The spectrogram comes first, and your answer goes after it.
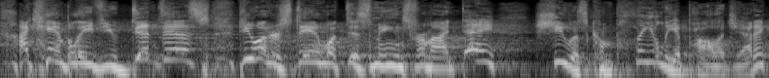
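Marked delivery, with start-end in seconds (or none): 0.1-3.7 put-on high, childish, huffy, petulant rant. Speaker retelling how they ranted at a woman, retelling a petulant huffing rant. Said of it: "I turn into a petulant child. I am huffing. I am ranting".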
